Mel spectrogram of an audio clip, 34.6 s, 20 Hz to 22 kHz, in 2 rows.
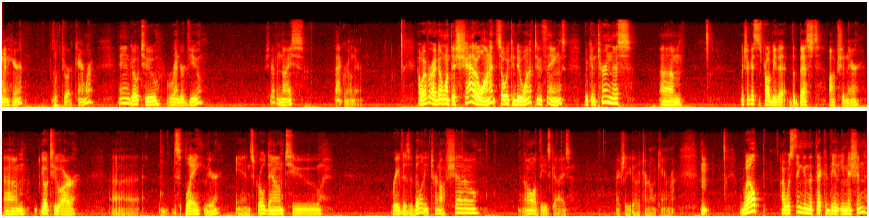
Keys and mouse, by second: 1.5 KP_0, 3.2-5.0 drag, 12.2-14.0 right drag, 20.9-22.8 drag, 26.3-31.5 drag, 34.4 click.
